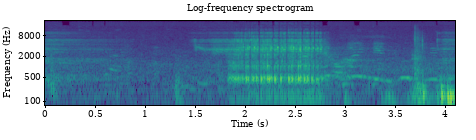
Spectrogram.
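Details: Sleeping pig snoring: loud nasal snores with grunting, snorting breaths; normal snoring in sleep.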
